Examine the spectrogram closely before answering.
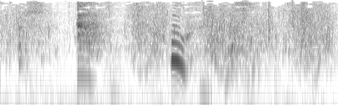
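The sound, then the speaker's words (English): Repeated sloshing splashes of water as someone wades ashore through shallows, coming in uneven surges, with a brief sharp vocal gasp partway through. “You think it's safe to wade ashore?”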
